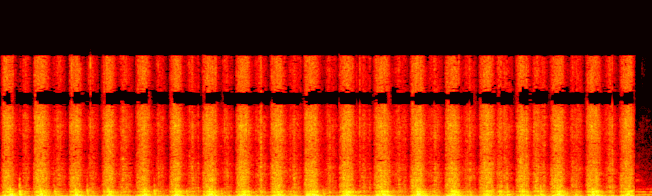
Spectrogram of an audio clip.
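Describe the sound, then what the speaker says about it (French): Raw cauliflower scraped on a hand grater into a bowl, a steady rhythmic back-and-forth rasping of quick, even strokes heard close and alone throughout. "ce que je vais faire, c'est que j'ai mon bol, j'ai mon grattoir et je vais tout simplement"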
